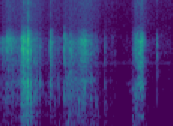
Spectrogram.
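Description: Pens and stationery being pushed into a pencil case: a run of short rustles and clicks, several in the first second or so and one more near the end.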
